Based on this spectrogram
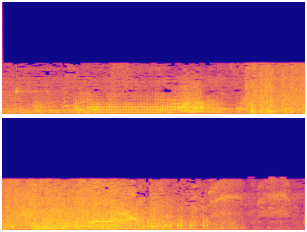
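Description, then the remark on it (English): A loud tiger roar rumbles and growls for several seconds in a rough, sustained burst, then drops away abruptly into near quiet. “We were just, Why are you dressed as a tiger?”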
